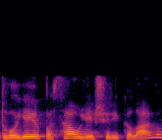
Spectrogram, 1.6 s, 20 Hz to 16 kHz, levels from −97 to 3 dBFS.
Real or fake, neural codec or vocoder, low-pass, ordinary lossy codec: real; none; 7.2 kHz; MP3, 96 kbps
